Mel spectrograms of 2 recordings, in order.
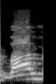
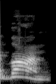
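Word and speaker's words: balm: तो यहां पर बालम नहीं होगा। क्या होगा भैया? बाम। क्या होगा? बाम।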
